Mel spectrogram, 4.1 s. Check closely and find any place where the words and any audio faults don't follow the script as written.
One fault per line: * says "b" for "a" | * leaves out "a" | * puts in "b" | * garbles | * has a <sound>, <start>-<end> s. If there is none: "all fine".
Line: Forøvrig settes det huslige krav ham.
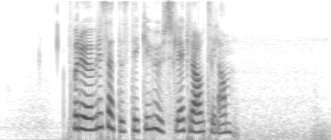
* puts in "ikke"
* puts in "til"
